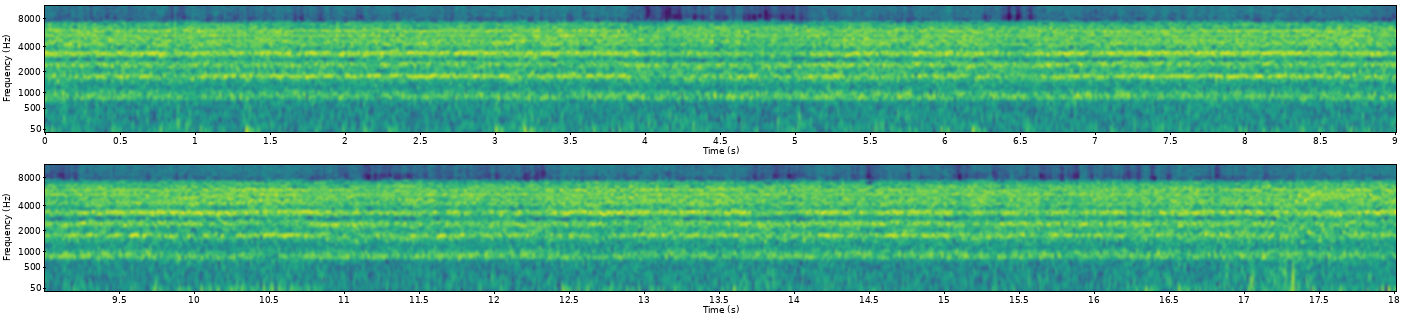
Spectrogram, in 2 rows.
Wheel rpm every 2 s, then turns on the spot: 230, 230, 230, 230, 230, 220, 220, 230, 230.
none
